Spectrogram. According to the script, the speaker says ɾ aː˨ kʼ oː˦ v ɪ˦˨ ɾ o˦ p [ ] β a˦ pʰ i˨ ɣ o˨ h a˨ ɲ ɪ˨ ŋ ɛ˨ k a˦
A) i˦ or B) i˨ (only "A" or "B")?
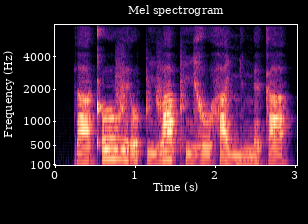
B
